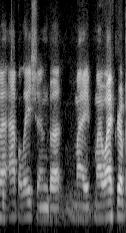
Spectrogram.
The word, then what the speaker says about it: Appalachian: Appalachian. Appalachian. That's from my neck of the woods. Say it again. Yeah. Say it again. Appalachian. Yeah. Where I grew up in Utah, we said Appalachian, but my wife grew up in Virginia.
